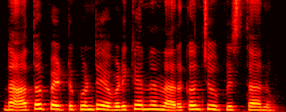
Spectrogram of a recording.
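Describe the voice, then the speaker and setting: A woman reads a spiteful middle-aged villainess from a spoken storybook, her high voice sneering and harsh as she taunts. The scorn is cold and cutting, and the reading stays in the narrator's own natural tone. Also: fairly quick, a little mellow, lightly acted. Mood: vengeful. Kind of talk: audio story role-reading.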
